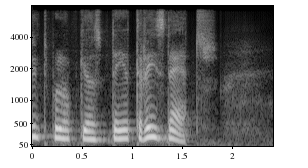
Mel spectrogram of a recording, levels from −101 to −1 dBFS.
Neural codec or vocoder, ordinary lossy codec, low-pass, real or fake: codec, 16 kHz, 1 kbps, X-Codec, HuBERT features, trained on LibriSpeech; none; 7.2 kHz; fake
